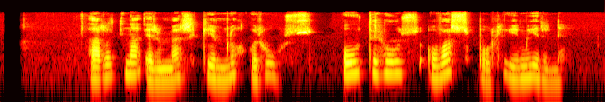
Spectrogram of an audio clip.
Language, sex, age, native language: Icelandic, female, 30-39, Icelandic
